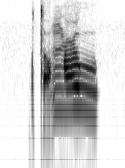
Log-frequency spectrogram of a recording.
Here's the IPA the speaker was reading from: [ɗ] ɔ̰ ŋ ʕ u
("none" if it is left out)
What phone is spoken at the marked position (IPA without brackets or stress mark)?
t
